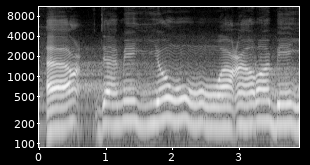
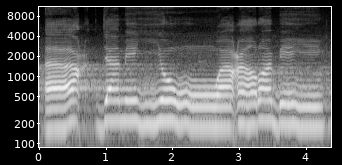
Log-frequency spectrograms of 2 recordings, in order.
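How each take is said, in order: The two takes are said the same way.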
